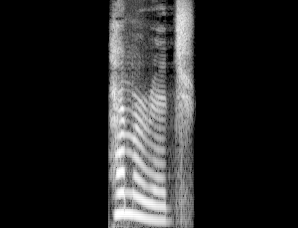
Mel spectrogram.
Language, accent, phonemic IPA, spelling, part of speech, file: English, US, /ˈhɛm(ə)ɹɪd͡ʒ/, hemorrhage, noun / verb, Hemorrhage.ogg
- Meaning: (noun) 1. A heavy release of blood within or from the body 2. A sudden or significant loss; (verb) 1. To bleed copiously 2. To lose (something) in copious and detrimental quantities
